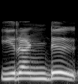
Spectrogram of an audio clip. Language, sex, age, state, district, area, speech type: Tamil, female, 18-30, Tamil Nadu, Nilgiris, urban, read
